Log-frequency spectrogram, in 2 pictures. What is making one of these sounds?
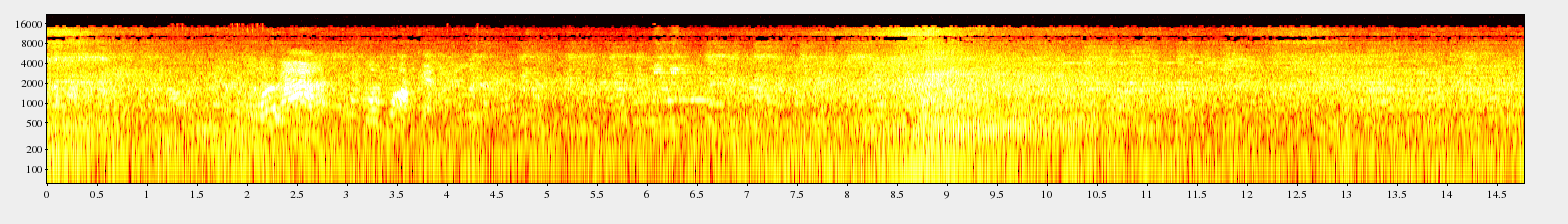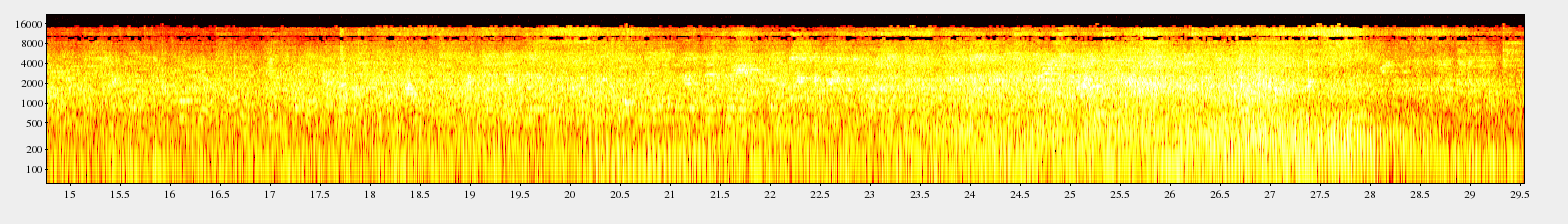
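Motorbikes ride past with buzzing engines.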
